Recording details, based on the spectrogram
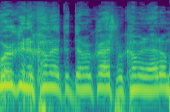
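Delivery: acted angry, fired-up rant. Retelling the Young Turks election night, imitating Cenk angry. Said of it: "when Cenk got all, like, angry".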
